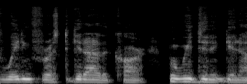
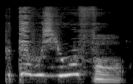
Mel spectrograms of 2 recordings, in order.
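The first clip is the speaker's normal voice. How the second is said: tight, high-pitched accusation; through clenched teeth; 4 dB louder than usual. A narrator's reading. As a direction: squeeze out the blame through gritted teeth. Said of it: "said through clenched teeth".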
